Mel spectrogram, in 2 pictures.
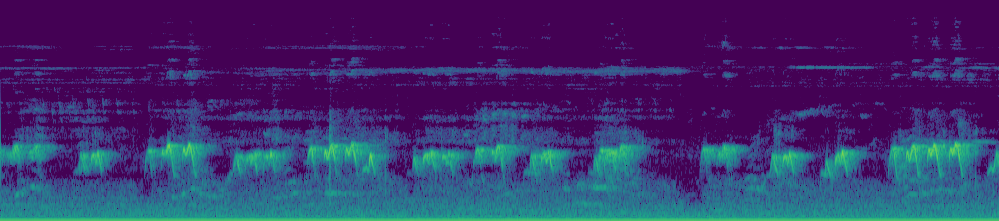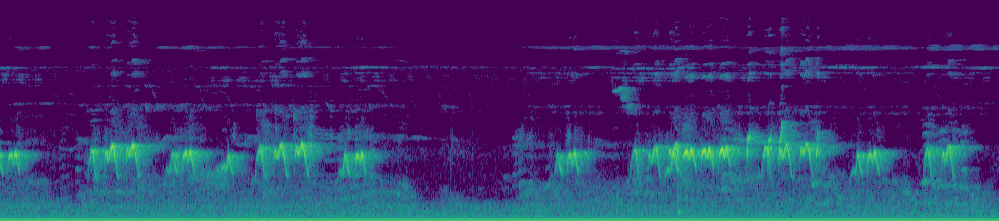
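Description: Bird calls: short chirping notes repeated in quick runs, with a brief pause about two-thirds of the way through, over a faint steady hiss.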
